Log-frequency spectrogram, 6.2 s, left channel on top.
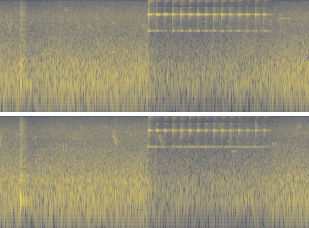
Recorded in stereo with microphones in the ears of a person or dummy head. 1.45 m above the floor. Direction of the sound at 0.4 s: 65° right (ahead or behind).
